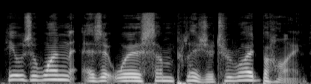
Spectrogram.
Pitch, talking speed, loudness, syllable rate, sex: 165 Hz, 230 wpm, -17 LUFS, 5.8 syllables/s, male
